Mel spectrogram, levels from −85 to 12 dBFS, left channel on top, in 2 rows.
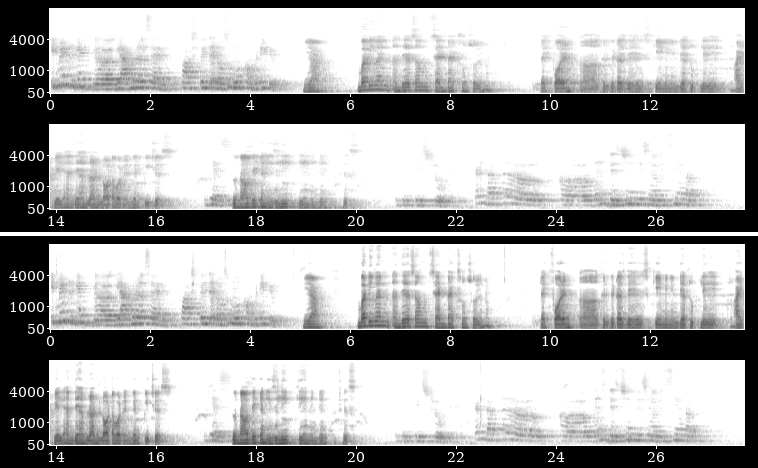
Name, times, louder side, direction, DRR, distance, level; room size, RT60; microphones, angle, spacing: voice 1, 0.0-2.3 2.6-4.5 9.6-9.9 17.0-17.7 20.8-21.8 22.4-23.7 24.1-26.9, equal, 30° right, -3 dB, 4.3 m, -43 dB
voice 2, 5.1-5.4 6.1-8.8 9.8-16.3 17.5-19.4 19.7-20.0, right 7 dB, 60° right, 12 dB, 0.3 m, -30 dB
18.5 x 7.5 x 4.1 m, 1.1 s
head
